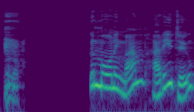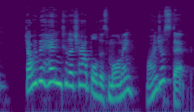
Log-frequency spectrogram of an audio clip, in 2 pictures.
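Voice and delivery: high, put-on polite greeting; courteous coach horse. Horse greeting a lady passenger, high courteous voice. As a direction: play the obliging coach servant in a high voice.

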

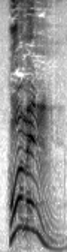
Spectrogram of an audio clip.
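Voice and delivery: high, loud, commanding roar. A narrator's reading. Wesley scolds Buttercup, roaring. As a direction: roar it as an order. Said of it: "Wesley roared".

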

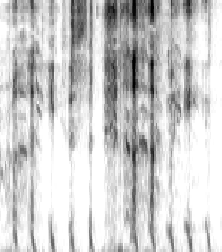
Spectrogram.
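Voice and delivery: helpless high, wheezy laughing through words; real laughter. Real, not acted. Host cracking up at absurd prize story, laughing. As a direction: try to talk while cracking up.

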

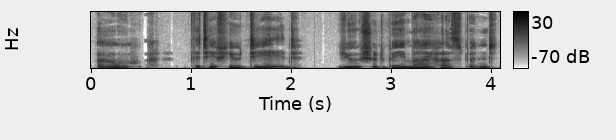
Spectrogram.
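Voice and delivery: coy bride. Acted. Bride to husband, coy and high. Marion coyly revealing the bet.

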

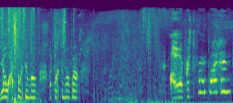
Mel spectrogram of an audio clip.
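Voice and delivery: very high, loud frantic yelling; yelling in frantic dismay; excited high yell. Real, not acted. Excited yelling after mistake.

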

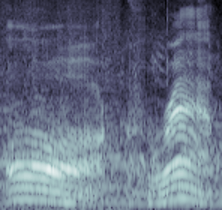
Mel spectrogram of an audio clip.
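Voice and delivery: ordinary talk, nothing marked

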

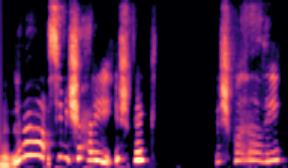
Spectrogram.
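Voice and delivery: put-on a girl whining as her hair is pulled; pestered young carer. Child pulls the carer's hair.

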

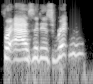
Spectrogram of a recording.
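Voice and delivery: rhythmic, rolling list-poem reading; poetry performance. Acted. Poet performing his Hallelujah poem for the audience, rolling litany. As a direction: let the names roll like a litany.

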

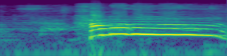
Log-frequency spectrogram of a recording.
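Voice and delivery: loud, very high mocking "ha". Imagining a dude running up on you, mock high voice. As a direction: blurt a high-pitched cry, imitating the rapper. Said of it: "having that high-ass voice".

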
